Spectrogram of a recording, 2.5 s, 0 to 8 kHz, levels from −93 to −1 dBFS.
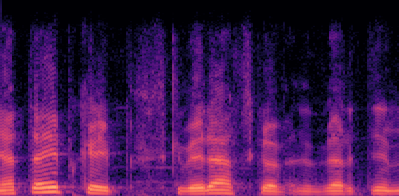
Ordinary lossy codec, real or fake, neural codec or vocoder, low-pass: Opus, 16 kbps; real; none; 7.2 kHz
